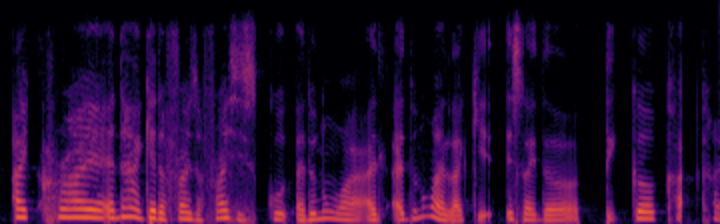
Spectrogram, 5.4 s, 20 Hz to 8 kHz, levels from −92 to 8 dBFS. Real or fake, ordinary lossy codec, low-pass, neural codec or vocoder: real; Opus, 24 kbps; 7.2 kHz; none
